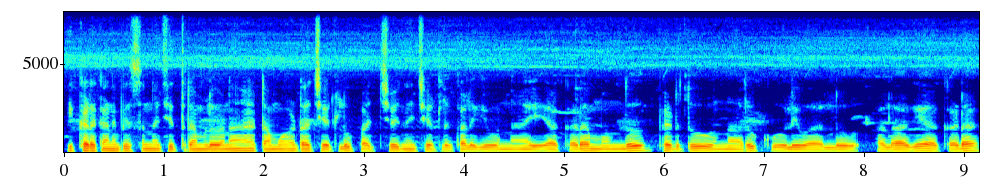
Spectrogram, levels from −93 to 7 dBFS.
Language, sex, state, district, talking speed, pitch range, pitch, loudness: Telugu, male, Andhra Pradesh, Sri Satya Sai, 120 wpm, 105-115 Hz, 110 Hz, -19 LUFS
